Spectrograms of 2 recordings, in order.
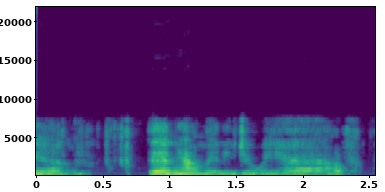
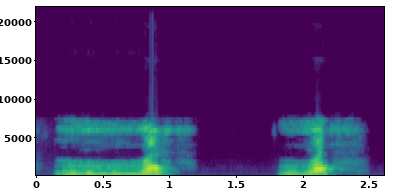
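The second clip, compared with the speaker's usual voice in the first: dog barking its name; 4 semitones lower than usual. Acted.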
